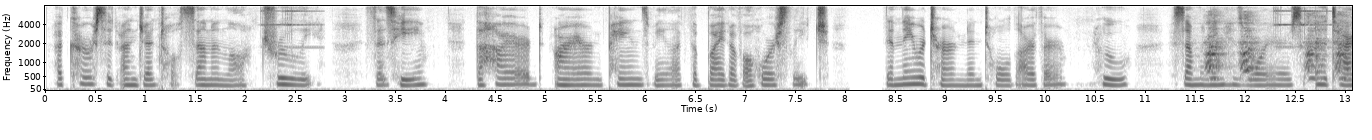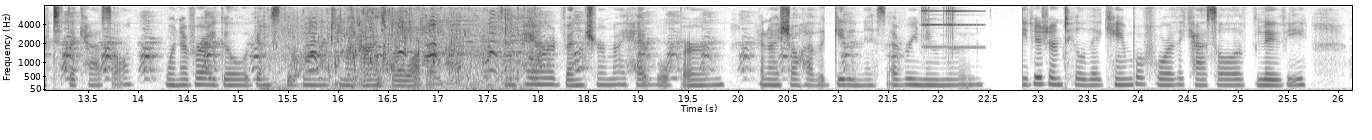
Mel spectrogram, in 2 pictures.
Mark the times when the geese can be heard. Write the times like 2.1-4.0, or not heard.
15.2-18.1.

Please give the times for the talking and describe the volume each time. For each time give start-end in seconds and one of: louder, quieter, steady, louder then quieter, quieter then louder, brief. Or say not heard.
0.0-26.1 steady.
